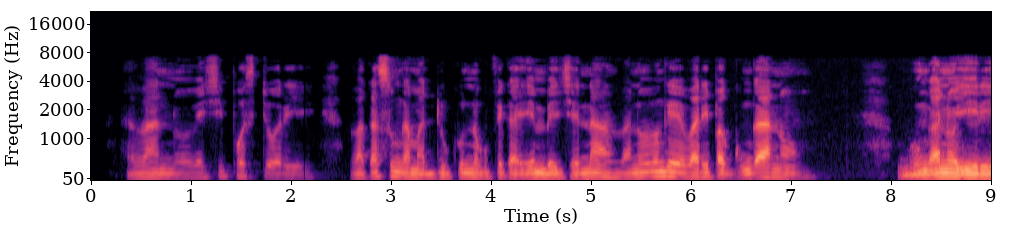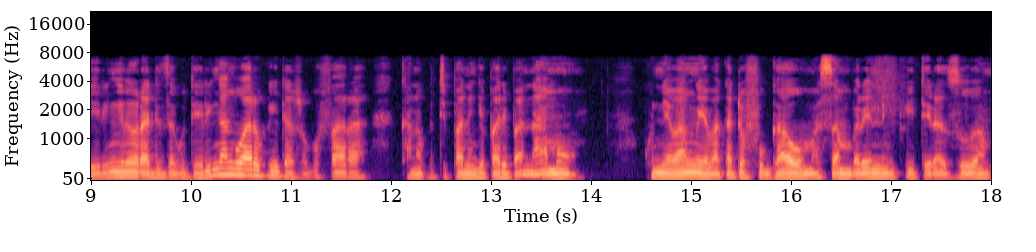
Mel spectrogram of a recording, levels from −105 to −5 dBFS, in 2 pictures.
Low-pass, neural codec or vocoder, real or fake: 7.2 kHz; none; real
